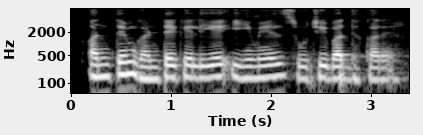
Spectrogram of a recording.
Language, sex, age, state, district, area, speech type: Hindi, male, 18-30, Madhya Pradesh, Gwalior, urban, read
